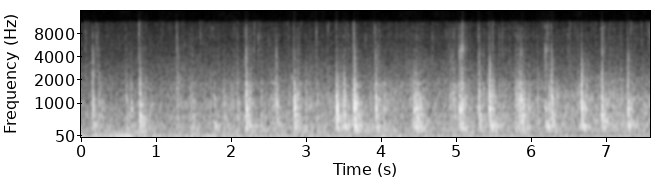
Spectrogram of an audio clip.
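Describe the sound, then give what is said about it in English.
Irregular drips and patters of rain striking the mangled body of a wrecked car, fairly quiet, with a soft steady wash of background noise and no voices. “The wrecked car sits still and silent with rain dripping on its mangled body.”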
